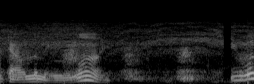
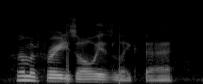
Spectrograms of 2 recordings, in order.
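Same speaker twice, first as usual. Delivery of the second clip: usual speaking voice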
